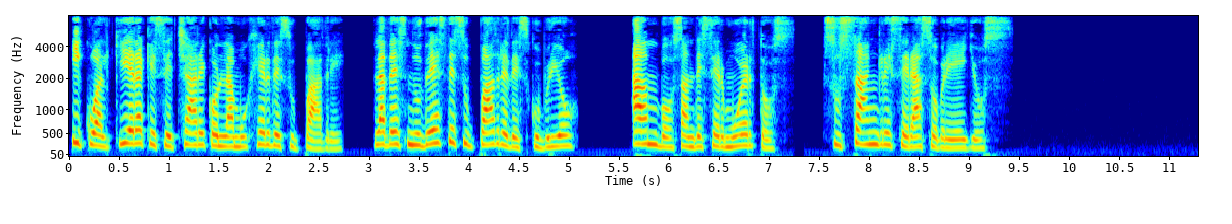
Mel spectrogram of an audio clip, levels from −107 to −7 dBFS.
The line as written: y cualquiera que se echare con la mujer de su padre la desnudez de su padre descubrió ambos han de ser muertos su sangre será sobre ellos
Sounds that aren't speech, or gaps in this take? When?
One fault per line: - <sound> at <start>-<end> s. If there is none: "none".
none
